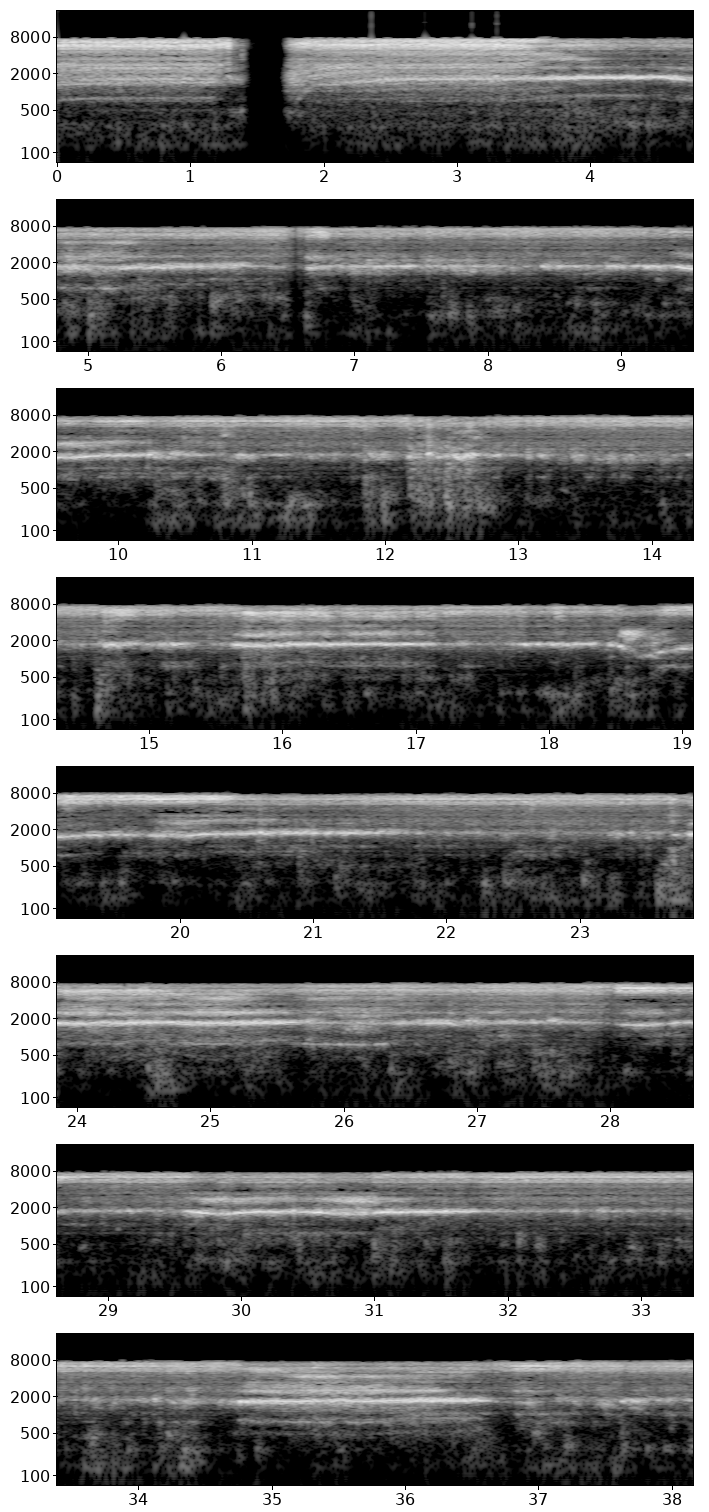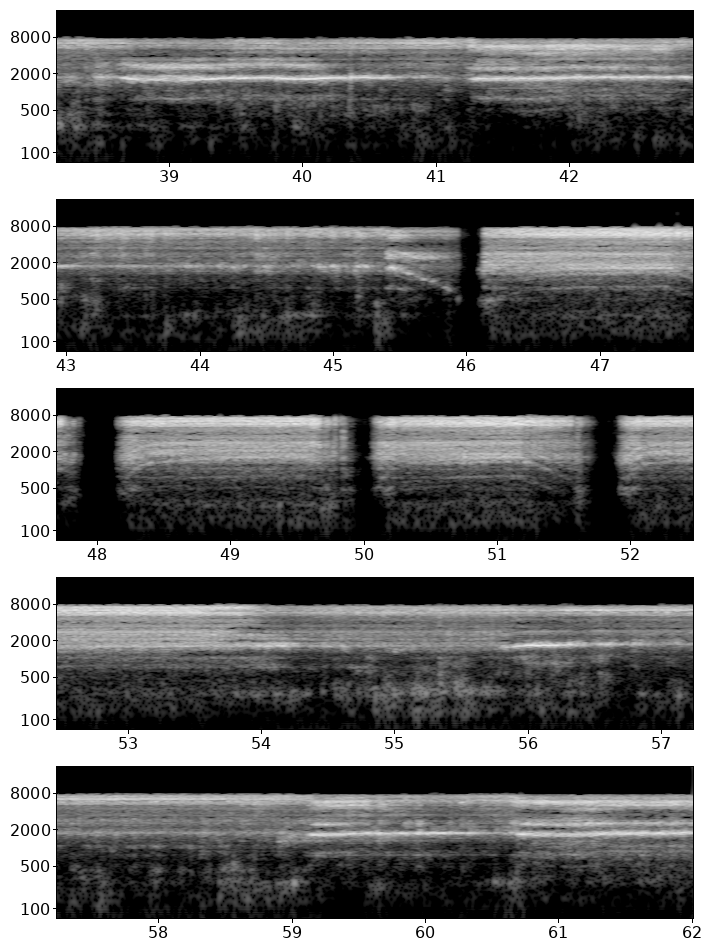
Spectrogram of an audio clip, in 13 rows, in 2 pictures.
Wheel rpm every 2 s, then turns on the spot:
140, 160, 220, 230, 230, 230, 230, 230, 230, 220, 230, 230, 220, 220, 230, 230, 230, 230, 220, 230, 230, 230, 210, 120, 130, 120, 150, 200, 230, 230, 230.
none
